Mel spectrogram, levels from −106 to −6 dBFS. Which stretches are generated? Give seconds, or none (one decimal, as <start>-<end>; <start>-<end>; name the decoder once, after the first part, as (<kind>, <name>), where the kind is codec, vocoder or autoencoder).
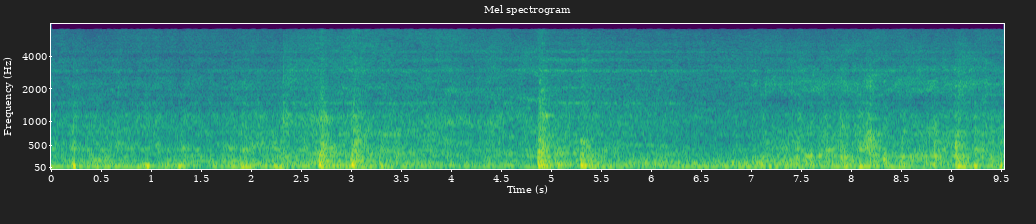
0.0-2.6 (codec, SNAC); 3.7-4.9; 7.1-9.5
